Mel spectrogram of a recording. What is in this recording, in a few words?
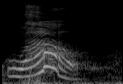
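Male 2 year old Talk; Talking; Voice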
